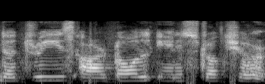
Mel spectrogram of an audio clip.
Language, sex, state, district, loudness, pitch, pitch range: English, male, Assam, Kamrup Metropolitan, -11 LUFS, 165 Hz, 155-180 Hz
